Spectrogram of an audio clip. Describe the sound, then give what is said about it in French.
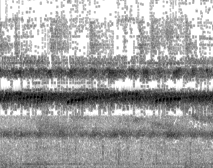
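A steady, shrill insect chorus drones continuously in high, layered bands, with soft pulsing in the loudness, as cicadas sing at night in a quiet setting. “Encore deux minutes, et le chant des cigales monte dans la nuit.”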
